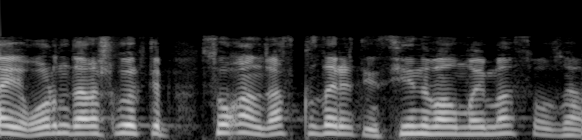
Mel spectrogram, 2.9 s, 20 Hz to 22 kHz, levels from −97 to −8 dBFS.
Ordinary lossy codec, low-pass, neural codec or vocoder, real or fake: none; none; codec, 16 kHz, 8 kbps, FreqCodec, larger model; fake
